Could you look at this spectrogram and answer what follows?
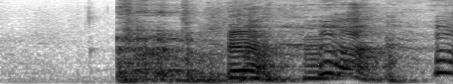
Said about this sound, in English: then he starts coughing. I mean, my boss has been seeing me coughing for a week.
